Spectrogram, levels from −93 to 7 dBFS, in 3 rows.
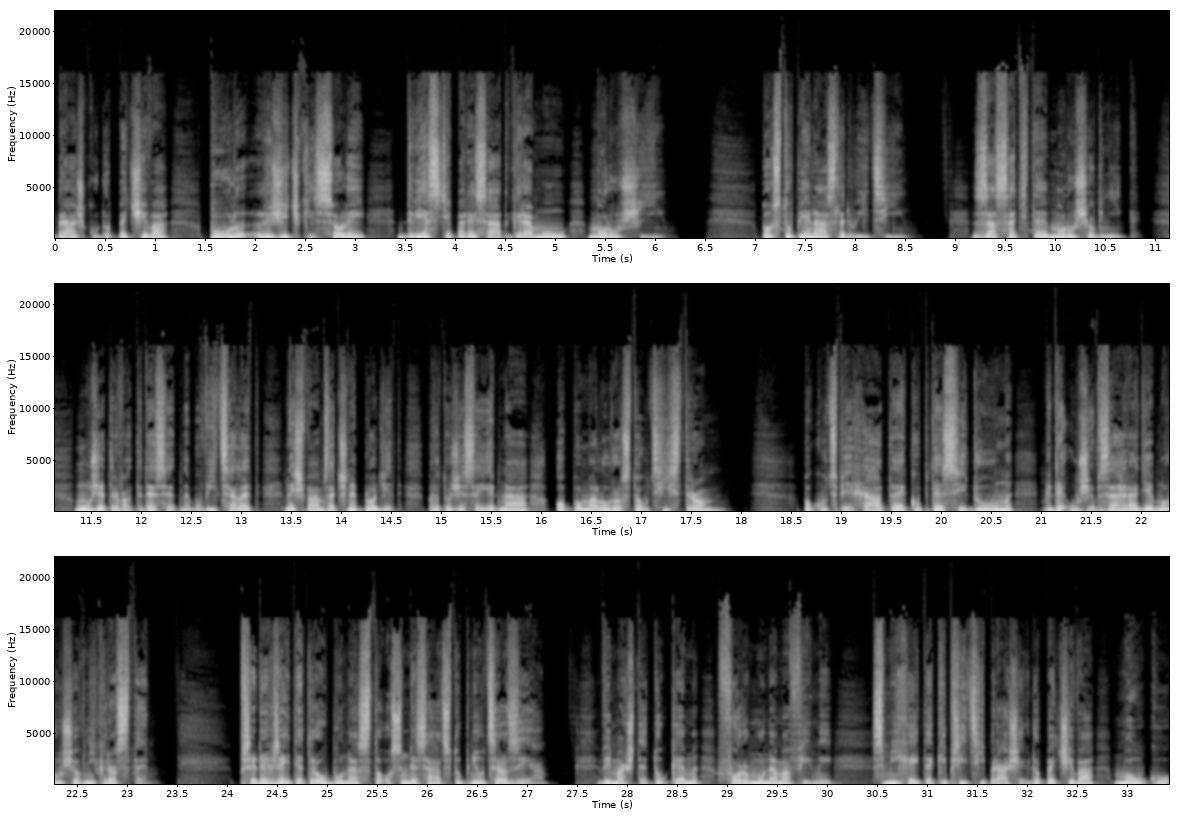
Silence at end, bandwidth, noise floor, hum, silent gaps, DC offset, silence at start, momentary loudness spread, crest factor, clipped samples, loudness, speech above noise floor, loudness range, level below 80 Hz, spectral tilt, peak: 0 s; 17 kHz; -54 dBFS; none; none; under 0.1%; 0.05 s; 9 LU; 16 dB; under 0.1%; -15 LUFS; 40 dB; 3 LU; -44 dBFS; -5 dB/octave; 0 dBFS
